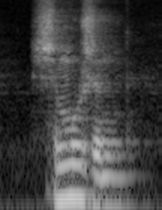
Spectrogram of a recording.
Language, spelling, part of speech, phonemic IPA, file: Dutch, smoezen, verb / noun, /ˈsmuzə(n)/, Nl-smoezen.ogg
- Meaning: to schmooze, talk softly, murmur, whisper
